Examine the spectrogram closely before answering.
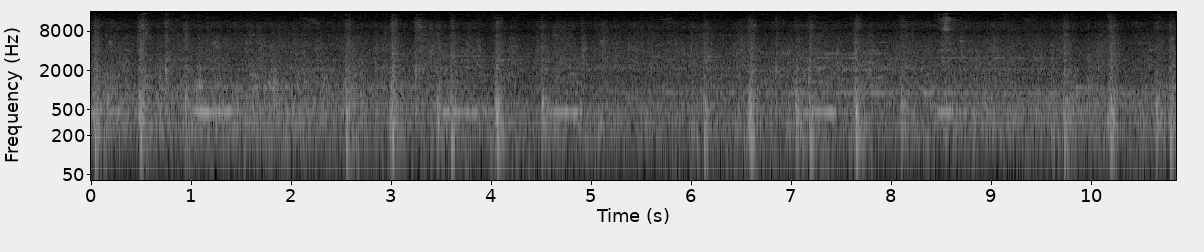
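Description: Southeastern electric multiple-unit train running past along the platform: its wheels click and knock at irregular intervals over rail joints, over a steady rumble with a faint steady whine.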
